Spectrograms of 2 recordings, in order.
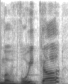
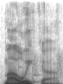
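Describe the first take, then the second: First: The name is said with a V sound. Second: The name is said without a V sound. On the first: "Have I been saying" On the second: "if the V is silent"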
